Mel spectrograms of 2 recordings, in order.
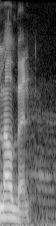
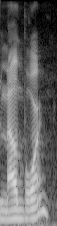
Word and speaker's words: Melbourne: but it was in Melbourne I used to pronounce it Melbourne but it's Melbourne Melbourne yeah I should know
